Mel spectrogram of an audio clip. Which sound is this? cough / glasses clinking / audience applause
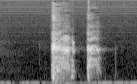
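cough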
